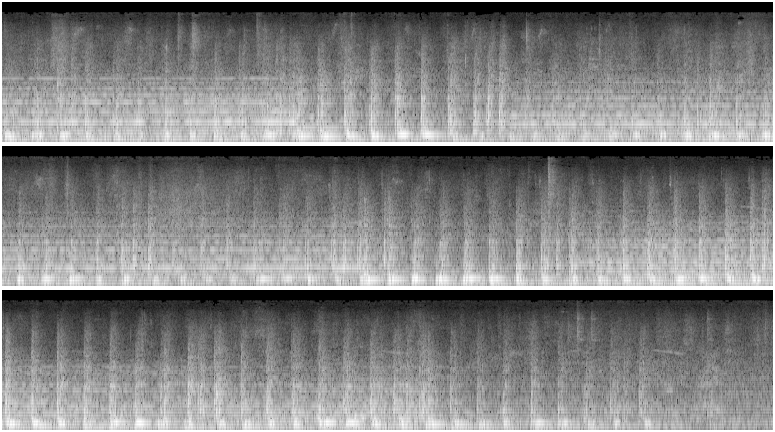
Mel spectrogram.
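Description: High school marching band warming up: held chords that change pitch every several seconds over quick, steady percussion strikes, stopping just before the end.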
